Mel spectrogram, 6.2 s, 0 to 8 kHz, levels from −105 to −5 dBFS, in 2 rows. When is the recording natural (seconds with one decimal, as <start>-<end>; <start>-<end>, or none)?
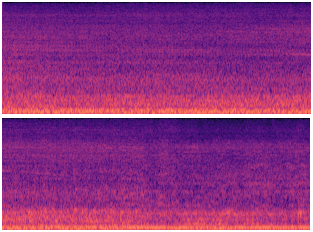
0.0-4.5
